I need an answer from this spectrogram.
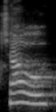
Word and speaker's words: tchao: para ser pedir tá tchao tchao e se escreve com o no final tchao então substitui o u por o inclusive é a silaba forte tchao tchao tchao assim que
